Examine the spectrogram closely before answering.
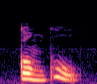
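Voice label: "巩固", Mandarin Chinese; chinese flashcards; hsk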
